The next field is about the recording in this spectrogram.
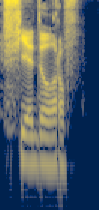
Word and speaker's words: Fyodorov: Moet, ja, daar ligt de klemtoon. – Ja, oké. – Okay. Maar is met een J ook. Fyodorov. – Ja, de E in het Russisch is een J. Fyodorov.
